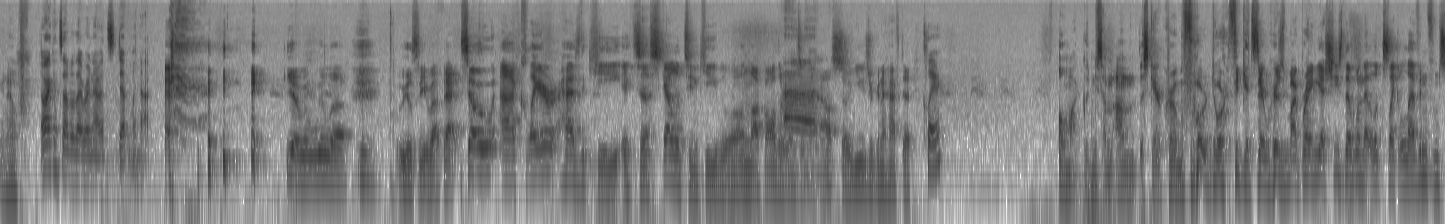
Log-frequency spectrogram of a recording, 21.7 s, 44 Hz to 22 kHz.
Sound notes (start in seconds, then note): 2.4 Mr. Machen laughs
